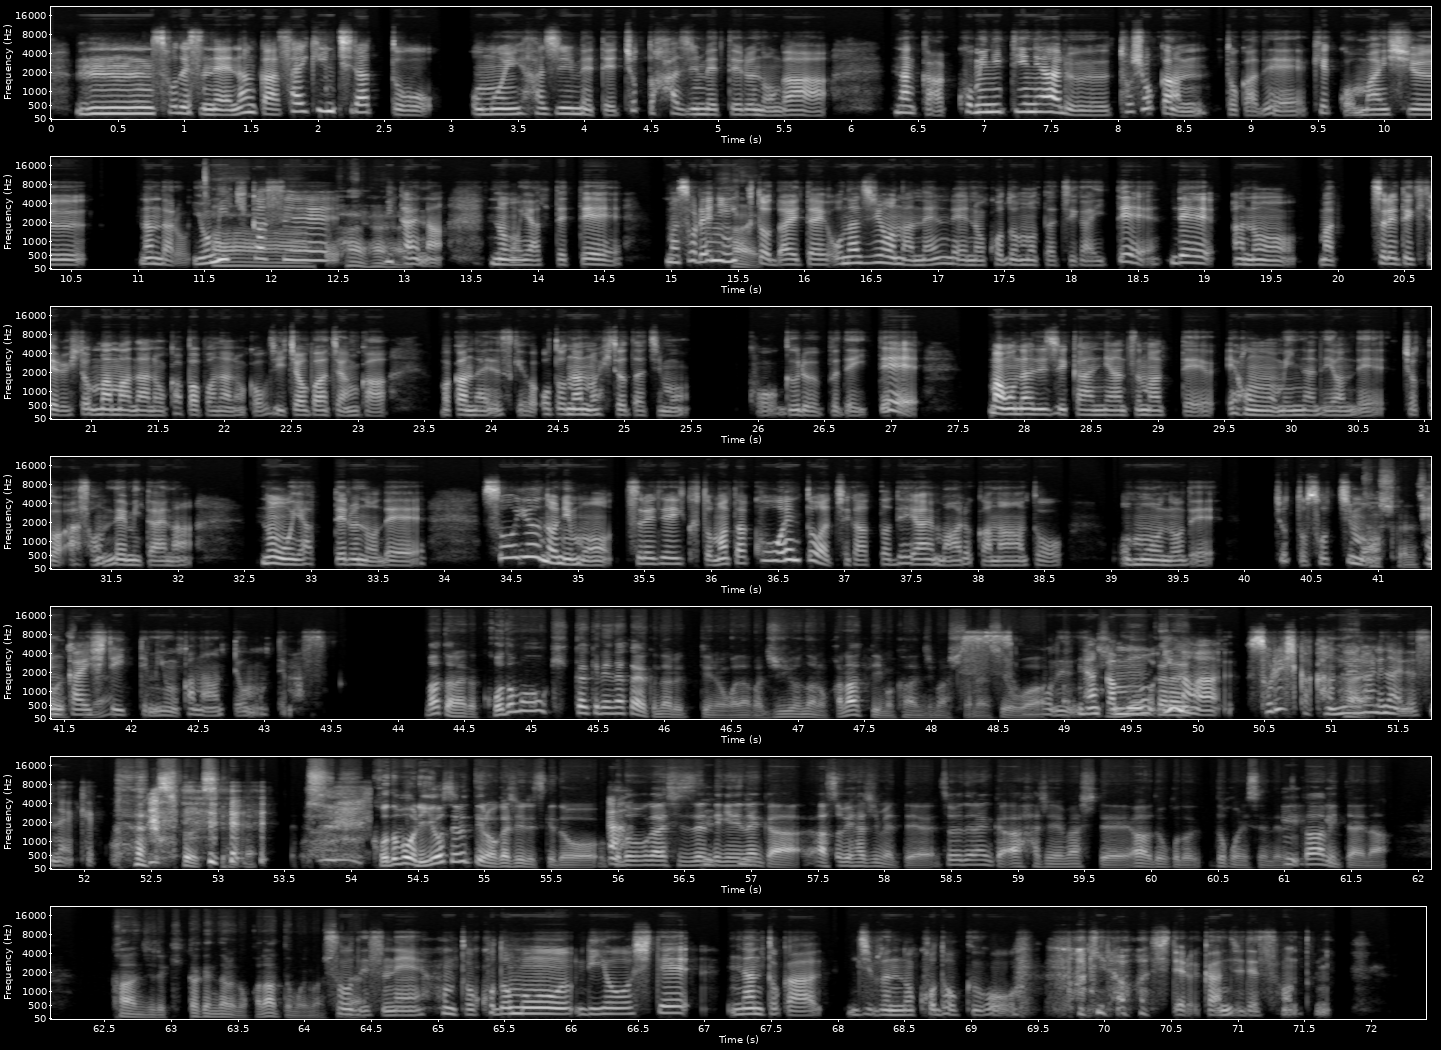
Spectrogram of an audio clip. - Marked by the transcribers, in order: chuckle; laughing while speaking: "そうですよね"; laugh; chuckle; laughing while speaking: "紛らわしてる"
- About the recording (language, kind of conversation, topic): Japanese, podcast, 孤立を感じた経験はありますか？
